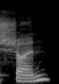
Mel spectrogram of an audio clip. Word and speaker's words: Xun: So to do something really straightforward, if you want, you can work in the corner in the area of wealth, which is Shun.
